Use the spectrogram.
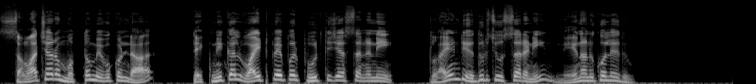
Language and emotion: Telugu, surprised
